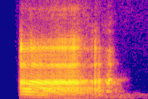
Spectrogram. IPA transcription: ʌ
